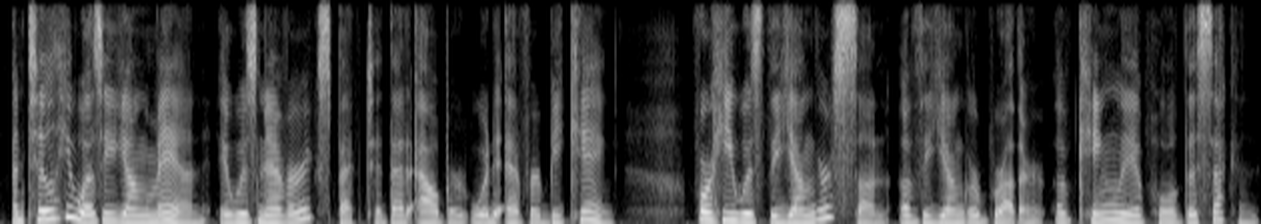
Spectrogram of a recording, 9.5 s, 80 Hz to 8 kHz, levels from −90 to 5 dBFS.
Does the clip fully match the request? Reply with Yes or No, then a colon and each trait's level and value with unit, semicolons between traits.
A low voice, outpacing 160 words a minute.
No: high, 225 Hz; average, 195 wpm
